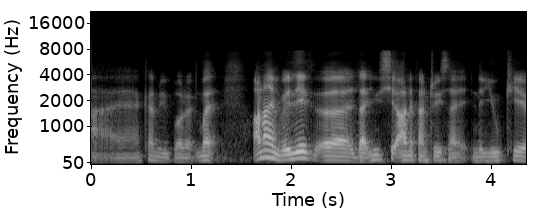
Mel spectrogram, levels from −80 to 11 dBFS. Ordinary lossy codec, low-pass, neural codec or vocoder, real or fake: none; none; codec, 16 kHz, about 1 kbps, DyCAST, with the encoder's durations; fake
